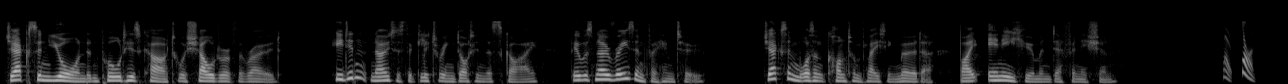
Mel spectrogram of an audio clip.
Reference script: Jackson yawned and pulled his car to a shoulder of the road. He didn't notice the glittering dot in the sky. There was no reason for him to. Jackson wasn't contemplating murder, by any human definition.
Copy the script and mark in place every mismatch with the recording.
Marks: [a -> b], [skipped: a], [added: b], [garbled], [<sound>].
Jackson yawned and pulled his car to a shoulder of the road. He didn't notice the glittering dot in the sky. There was no reason for him to. Jackson wasn't contemplating murder, by any human definition. [chirp]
